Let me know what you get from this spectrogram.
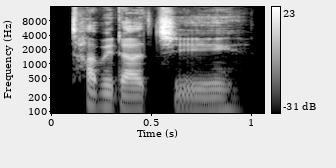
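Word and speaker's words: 旅立ち: Tabitachi no parado. No barado. Tabitachi no barado. The Ballad of Departure. Tabidachi. Beginning a trip. Normally Tabidachi is spelled with this character, meaning a trip or travel.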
